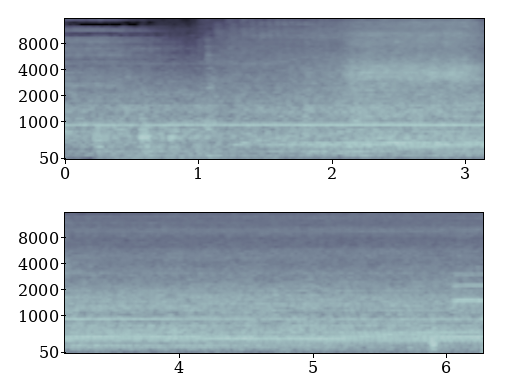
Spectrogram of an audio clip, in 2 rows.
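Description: Enoden 500-series electric train standing almost still, its onboard equipment humming steadily, with a short hiss of air about two seconds in and a brief beep near the end.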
